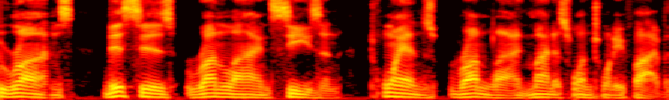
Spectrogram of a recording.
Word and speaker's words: SZN: S-Z-N. Do you pronounce it that way or do you still say season? Or is it season? – Season.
